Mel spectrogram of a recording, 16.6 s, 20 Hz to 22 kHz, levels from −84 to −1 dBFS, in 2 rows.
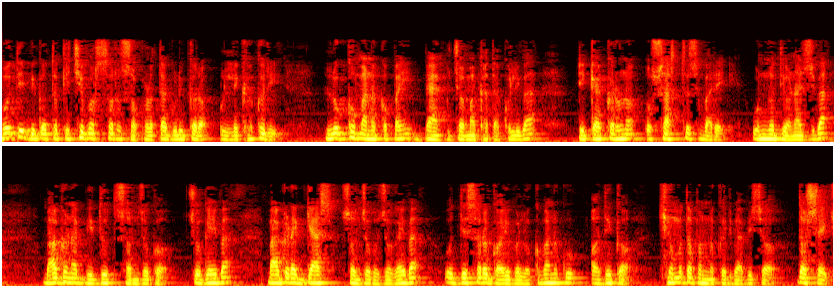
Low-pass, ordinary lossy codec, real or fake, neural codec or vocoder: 7.2 kHz; none; real; none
